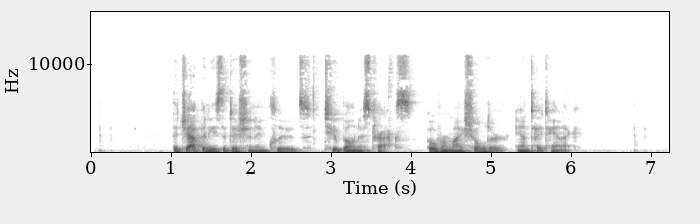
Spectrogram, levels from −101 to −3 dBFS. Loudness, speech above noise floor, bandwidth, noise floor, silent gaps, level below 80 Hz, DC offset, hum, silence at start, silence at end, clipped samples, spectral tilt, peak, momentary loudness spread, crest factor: -41 LUFS; 42 dB; 11.5 kHz; -83 dBFS; none; -76 dBFS; under 0.1%; none; 1.05 s; 1.25 s; under 0.1%; -5.5 dB/octave; -24 dBFS; 9 LU; 18 dB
